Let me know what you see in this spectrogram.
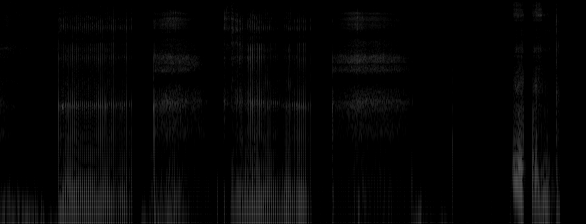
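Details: Cartoon Pink Panther snoring quietly, comic acted snoring: long rumbling snores alternating with whistling out-breaths, then a short burst of sounds.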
